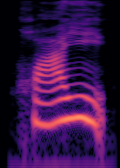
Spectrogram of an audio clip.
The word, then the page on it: 华裔: huá yì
